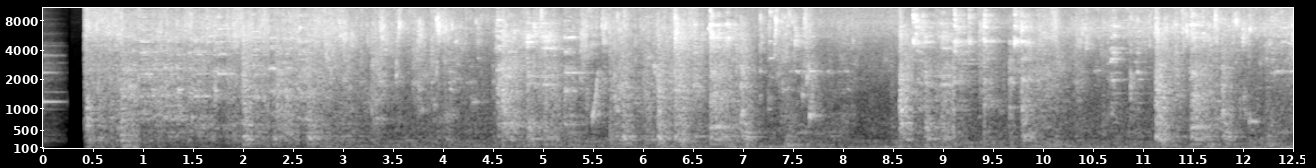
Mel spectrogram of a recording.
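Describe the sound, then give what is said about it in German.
Dishes are washed by hand under running water as pots, pans and cutlery clatter and clink. Many sharp knocks ride over a continuous rush of water, loud and busy throughout, with brief lulls and no voices. “Sie finden Abwaschen langweilig? Also hören Sie mal.”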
